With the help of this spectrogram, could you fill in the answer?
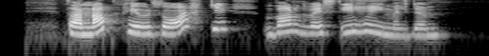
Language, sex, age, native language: Icelandic, female, 40-49, Icelandic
